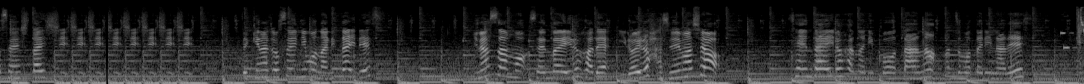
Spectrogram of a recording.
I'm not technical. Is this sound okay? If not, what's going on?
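No. From 0.70 to 1.94 s the sound is a CD stuck on one turn: the same 177 ms snippet plays seven times in a row, each with a tiny gap, giving a rapid, even stutter before playback moves on normally.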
